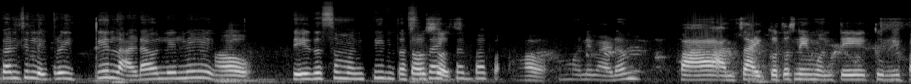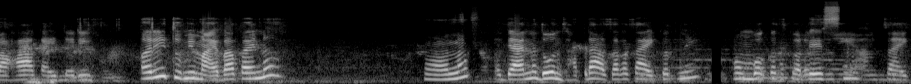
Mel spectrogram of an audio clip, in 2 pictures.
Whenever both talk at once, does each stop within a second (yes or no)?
yes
